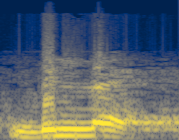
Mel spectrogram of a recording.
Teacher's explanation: لفظ الجلاله مرقق علشان الباء مكسوره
